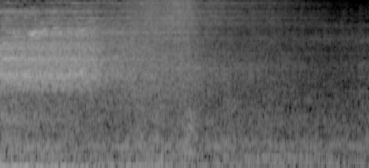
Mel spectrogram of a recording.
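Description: A triumphant game victory sound rings out and slowly fades.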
